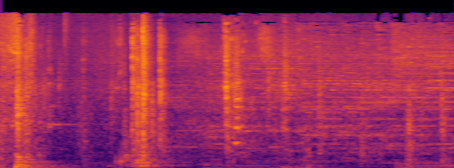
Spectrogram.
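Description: A pub's entrance door swings open and shuts with a thud, followed moments later by the rattle and clunk of the second door of a two-door vestibule between outside and inside, with faint murmur from inside the pub in the background.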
